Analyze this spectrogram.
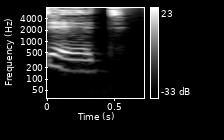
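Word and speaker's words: debt: That means সেই বি উচ্চারিত হয় না। যেমন আমরা যদি কিছু ওয়ার্ড দেখি, ডেট, ডাউট, subtle, ইনডেটেড, ডেট, ডাউট, subtle, ইনডেটেড। That means এই যে ওয়ার্ডগুলো আছে প্রতিটিতেই কিন্তু বি এর পরে টি আছে। দ্যাট মিনস টি এর আগে যে বি সেটা আমরা উচ্চারণ করব না।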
